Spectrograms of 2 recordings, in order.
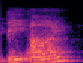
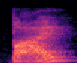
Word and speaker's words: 必: this character is B and opinion will be bi B it's not pronounced by a lot of times we look at that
